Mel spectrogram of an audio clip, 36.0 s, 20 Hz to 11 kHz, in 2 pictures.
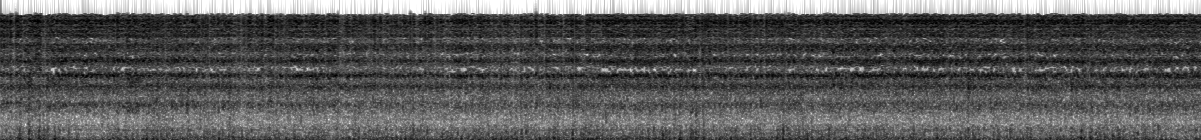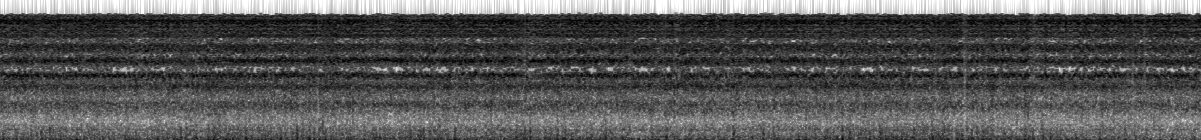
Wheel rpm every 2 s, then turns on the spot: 230, 230, 230, 230, 220, 230, 220, 220, 210, 230, 220, 230, 230, 230, 210, 210, 230, 220.
none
